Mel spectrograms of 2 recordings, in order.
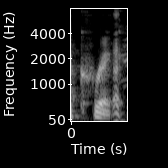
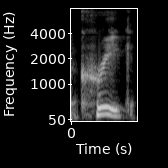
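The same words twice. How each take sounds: First: "crick" with a short I; short vowel. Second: "creek" with a long EE; long vowel. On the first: Rejecting that pronunciation, short I. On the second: Answering the pronunciation question, long EE. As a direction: stretch the EE in "creek". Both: Shown as a demonstration.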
